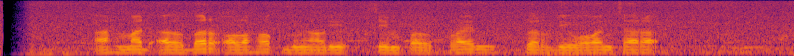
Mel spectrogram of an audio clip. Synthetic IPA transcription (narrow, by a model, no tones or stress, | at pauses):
ʔaɦmadalbaɾɔlɔɦɔk̚niŋalisimpəlflankɨrdiwawaɲt͡ʃaɾa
